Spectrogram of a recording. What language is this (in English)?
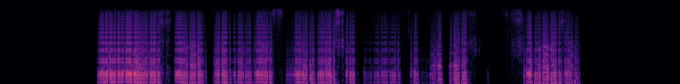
Chinese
